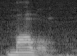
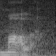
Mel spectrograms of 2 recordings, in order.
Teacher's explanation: the O, when it's unstressed, kind of turns into like a schwa, kind of an A sound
